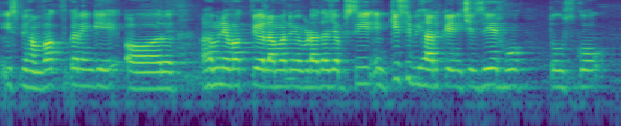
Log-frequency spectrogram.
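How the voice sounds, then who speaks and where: A woman gives a methodical recitation lesson, going through each rule in turn. Her pitch sits in the middle and barely moves. She is patient and repetitive, as a teacher guiding students. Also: flat delivery. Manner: patient, methodical, repeats rules slowly. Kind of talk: step-by-step tajweed lesson.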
